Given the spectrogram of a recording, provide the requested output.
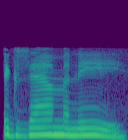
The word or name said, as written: examinee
